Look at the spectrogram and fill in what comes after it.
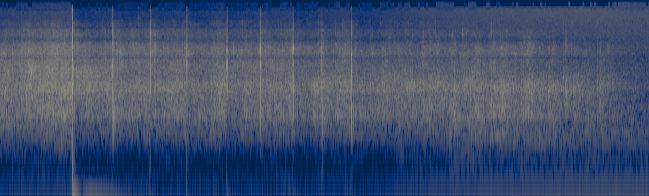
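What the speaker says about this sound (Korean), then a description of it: "오늘 뜨거운 환영의 박수로 우리 김성국 목사님을 모시겠습니다" Scattered welcoming hand claps from a small church congregation, irregular and fairly close, tapering off after a few seconds.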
